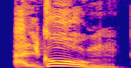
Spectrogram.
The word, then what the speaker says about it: algún: If a word ends with a vowel, an N, or S, and is stressed in the final syllable, it requires an orthographic accent.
